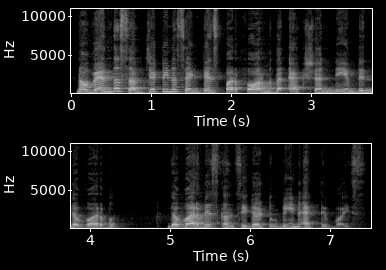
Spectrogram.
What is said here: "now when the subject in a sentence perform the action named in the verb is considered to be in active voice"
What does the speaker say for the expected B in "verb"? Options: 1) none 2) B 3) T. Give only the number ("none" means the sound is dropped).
2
